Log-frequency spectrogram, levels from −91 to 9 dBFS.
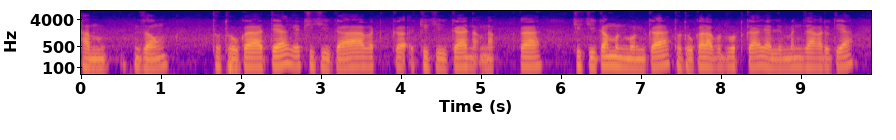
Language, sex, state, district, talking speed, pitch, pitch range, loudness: Wancho, male, Arunachal Pradesh, Longding, 145 wpm, 110 Hz, 105-115 Hz, -21 LUFS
